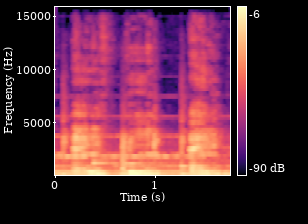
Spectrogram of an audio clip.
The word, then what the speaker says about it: Ava: And also we have A-V-A, Ava. Ava will be long A sound.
